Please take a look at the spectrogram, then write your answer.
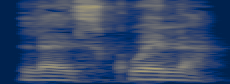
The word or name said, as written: La escuela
